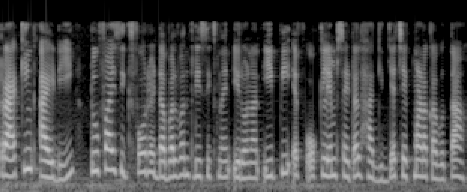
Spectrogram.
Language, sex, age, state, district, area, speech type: Kannada, female, 30-45, Karnataka, Tumkur, rural, read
